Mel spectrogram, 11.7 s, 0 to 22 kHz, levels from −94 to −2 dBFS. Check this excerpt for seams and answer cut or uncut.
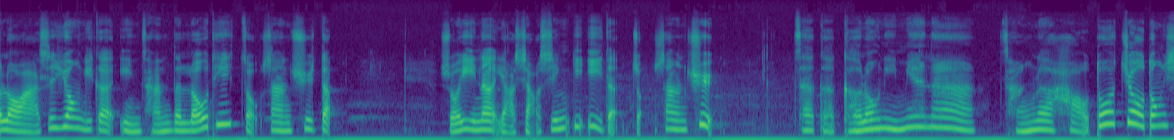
uncut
